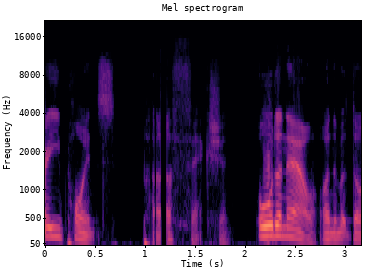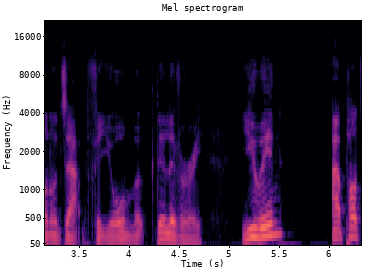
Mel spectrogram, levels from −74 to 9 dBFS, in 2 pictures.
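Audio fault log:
1.04–1.23 s, Bluetooth dropout: sound breaks into silent gaps totalling 107 ms, longest 64 ms, likely late wireless packets discarded before playback.
4.19–4.24 s, Bluetooth dropout: 43 ms of sound lost, then sound resumes as if it had played on, likely a short burst of dropped wireless packets.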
